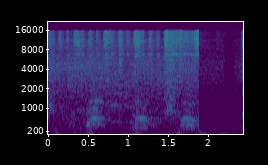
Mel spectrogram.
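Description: Faint, muffled sound of a livestream video playing back through the stream: scattered voices over a low hum. It cuts off at the end as the playback is paused.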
